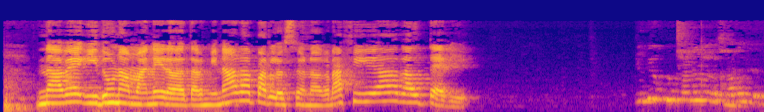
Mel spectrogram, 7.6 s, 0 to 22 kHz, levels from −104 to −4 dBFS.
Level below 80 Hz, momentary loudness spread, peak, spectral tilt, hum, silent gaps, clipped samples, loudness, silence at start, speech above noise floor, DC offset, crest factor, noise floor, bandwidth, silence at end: -48 dBFS; 18 LU; 0 dBFS; -3.5 dB/octave; none; none; under 0.1%; -14 LUFS; 0.05 s; 54 dB; under 0.1%; 16 dB; -69 dBFS; 11.5 kHz; 0 s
